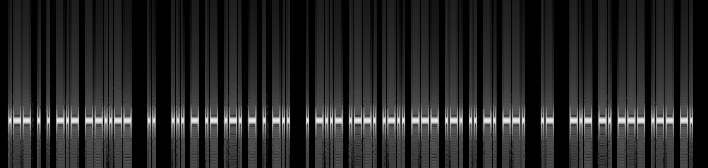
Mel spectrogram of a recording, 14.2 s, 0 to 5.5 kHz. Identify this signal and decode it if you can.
Morse code, heard as a keyed tone, about 25 wpm, 600 Hz. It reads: WEEK, I STARTED EXPLORING A KNOWN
